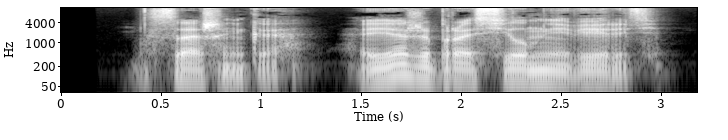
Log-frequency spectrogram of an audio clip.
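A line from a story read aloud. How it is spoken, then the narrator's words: Soft male voice. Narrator (Russian): Соло тихонько сказал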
